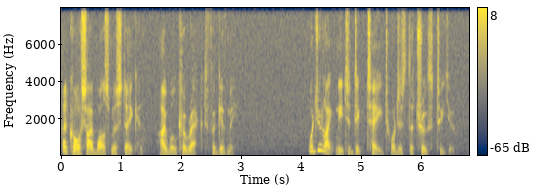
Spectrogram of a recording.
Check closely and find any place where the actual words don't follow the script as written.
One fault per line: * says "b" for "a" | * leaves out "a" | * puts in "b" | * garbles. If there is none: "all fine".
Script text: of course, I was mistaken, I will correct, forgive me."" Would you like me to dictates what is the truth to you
* says "dictate" for "dictates"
